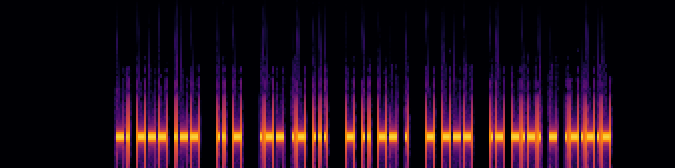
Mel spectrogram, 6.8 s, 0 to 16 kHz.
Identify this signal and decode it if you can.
Morse code, heard as a keyed tone, about 44 wpm, 700 Hz. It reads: NOW IT WAS TIME TO ACT.
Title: Sentences from Top 200 Words 45wpm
